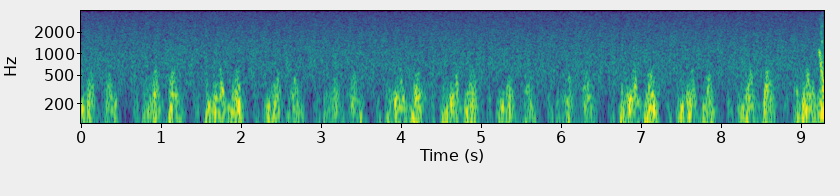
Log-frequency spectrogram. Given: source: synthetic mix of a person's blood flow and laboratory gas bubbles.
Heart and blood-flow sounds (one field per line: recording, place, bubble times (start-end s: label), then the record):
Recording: Doppler ultrasound of blood flow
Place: precordium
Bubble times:
9.20-9.30 s: bubbles
From the record:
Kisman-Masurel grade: 213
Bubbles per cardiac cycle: several, 3 to 8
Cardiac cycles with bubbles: 1 to 10%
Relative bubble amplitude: loud (0.450 to 0.775)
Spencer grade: 1 (occasional bubble signal discernible with the cardiac motion signal, with majority of cardiac periods free of bubbles)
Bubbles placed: anywhere in the cardiac cycle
